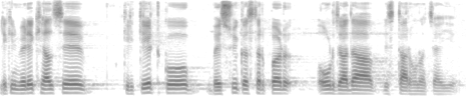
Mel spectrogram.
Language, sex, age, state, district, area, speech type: Hindi, male, 18-30, Bihar, Begusarai, rural, spontaneous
